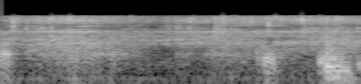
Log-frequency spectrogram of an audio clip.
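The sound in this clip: Hot water runs over a cast-iron skillet as it is rinsed during camp-cooking cleanup, a steady, fairly loud hiss of flowing water that continues throughout.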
